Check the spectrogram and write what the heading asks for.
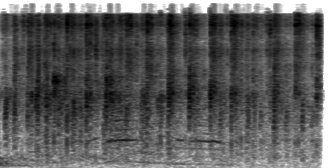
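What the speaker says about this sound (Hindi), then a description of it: "तालियां रुकनी नहीं चाहिए।" Applause continues from an audience at a Republic Day school function, a steady wash of many hands clapping with faint voices mixed in, cutting off abruptly at the end.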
